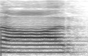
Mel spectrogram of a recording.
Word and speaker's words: hour: An honor, an hour, an honest man. Here in these words, H is silent.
